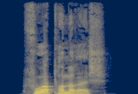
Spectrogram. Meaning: of Vorpommern
- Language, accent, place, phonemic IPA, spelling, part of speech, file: German, Germany, Berlin, /ˈfoːɐ̯ˌpɔməʁɪʃ/, vorpommerisch, adjective, De-vorpommerisch.ogg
